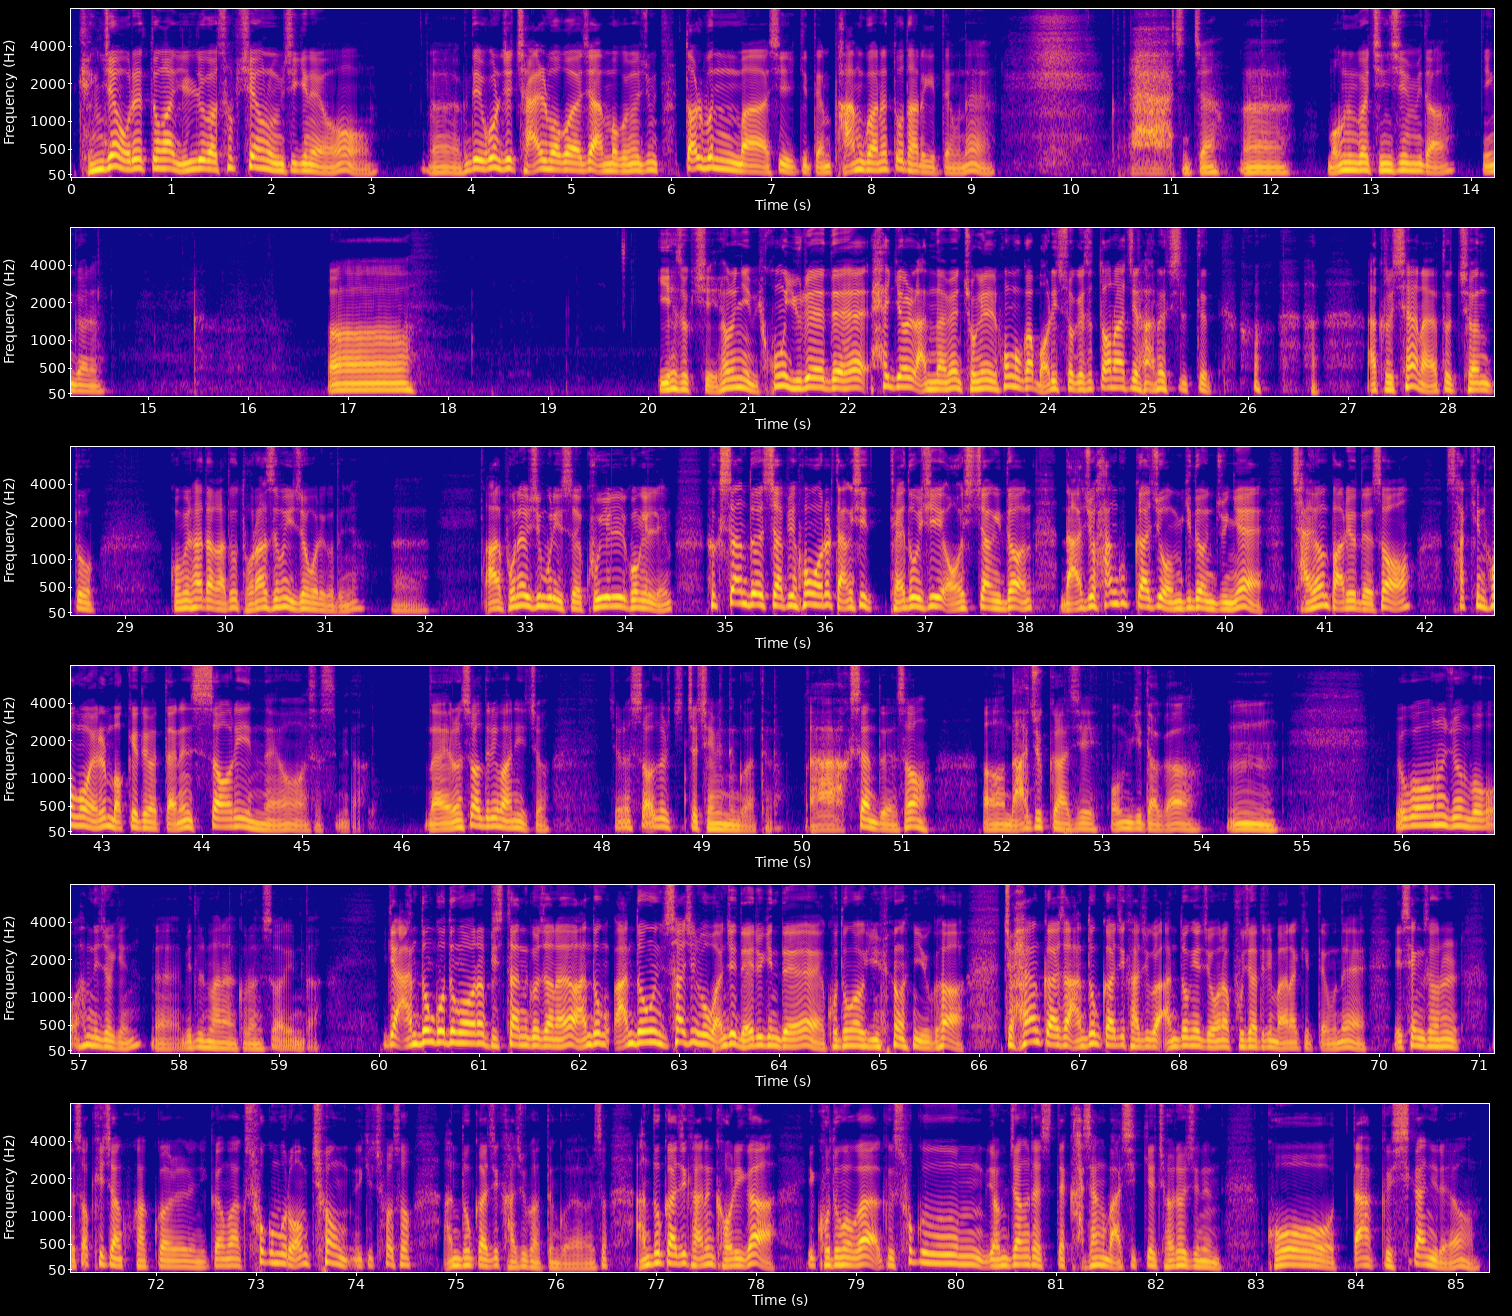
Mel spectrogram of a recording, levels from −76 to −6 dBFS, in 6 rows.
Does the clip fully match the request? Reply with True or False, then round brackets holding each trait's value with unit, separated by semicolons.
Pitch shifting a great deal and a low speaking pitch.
True (6.1 semitones; 125 Hz)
